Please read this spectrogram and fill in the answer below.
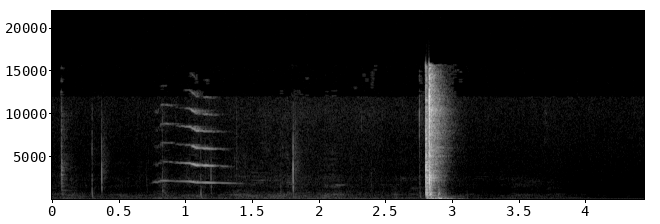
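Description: A few faint clicks and a short falling squeak, then a glass-panelled door shuts with a single sharp thud about three seconds in.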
